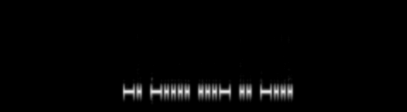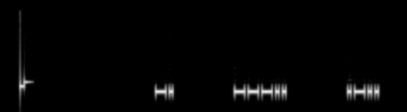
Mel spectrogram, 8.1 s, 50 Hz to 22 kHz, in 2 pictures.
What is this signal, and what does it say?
Morse code, heard as a keyed tone, about 34 wpm, spaced as for 21 wpm, 700 Hz. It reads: N6VIB N8L
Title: USA Call Signs - 5 Characters - 6x Character Spacing - 35wpm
